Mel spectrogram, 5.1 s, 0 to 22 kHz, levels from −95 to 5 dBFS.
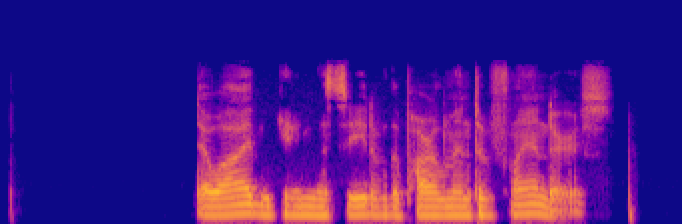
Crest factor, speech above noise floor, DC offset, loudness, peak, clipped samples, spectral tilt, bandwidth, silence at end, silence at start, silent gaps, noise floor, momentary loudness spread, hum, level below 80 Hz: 18 dB; over 71 dB; under 0.1%; -20 LUFS; -4 dBFS; under 0.1%; -6.5 dB/octave; 7.8 kHz; 0.4 s; 1.45 s; none; under -90 dBFS; 11 LU; none; -58 dBFS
